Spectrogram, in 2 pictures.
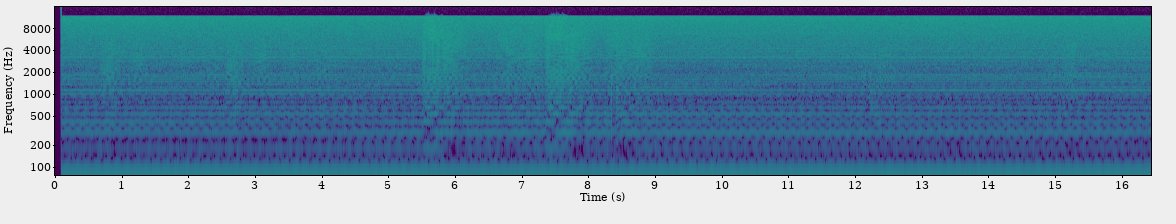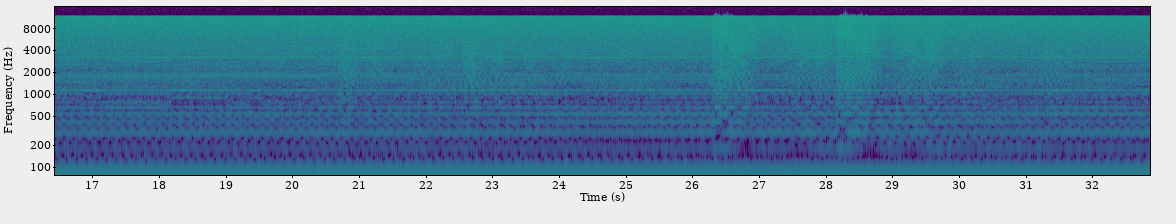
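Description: Steady electrical mains hum on the audio line: a strong low drone with a stack of steady higher tones above it. A few faint, brief noises come and go about six to eight seconds in and again near the end.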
